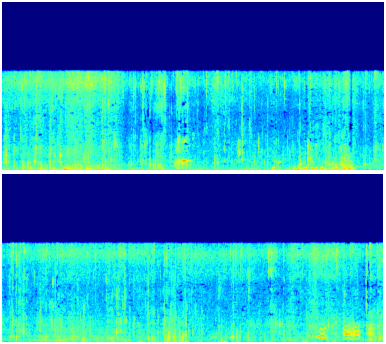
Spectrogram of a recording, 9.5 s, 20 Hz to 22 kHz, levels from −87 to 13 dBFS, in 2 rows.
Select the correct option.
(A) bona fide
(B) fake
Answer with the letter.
A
